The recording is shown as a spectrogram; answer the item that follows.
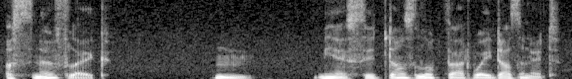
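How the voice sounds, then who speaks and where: A woman playing a haughty, suspicious young prince in an audio play, with a husky voice and an imperious manner. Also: extremely low pitch, big pitch swings, slow pace, dark tone, exaggerated voice. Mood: pensive. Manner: scoffing, imperious.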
